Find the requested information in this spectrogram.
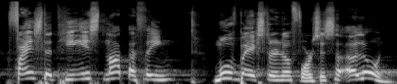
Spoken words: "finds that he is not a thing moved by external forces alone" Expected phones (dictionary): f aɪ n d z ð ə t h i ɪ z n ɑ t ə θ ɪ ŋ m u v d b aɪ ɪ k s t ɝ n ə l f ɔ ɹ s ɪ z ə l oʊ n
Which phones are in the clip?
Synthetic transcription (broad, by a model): f aɪ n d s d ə t h i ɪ s n ɑ t ə θ ɪ ŋ m u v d b aɪ ɪ k s t ɝ n ə l f ɔ ɹ s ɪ s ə l oʊ n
